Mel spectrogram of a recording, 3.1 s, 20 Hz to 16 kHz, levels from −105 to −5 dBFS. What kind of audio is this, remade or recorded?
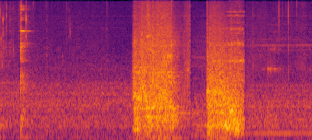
remade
